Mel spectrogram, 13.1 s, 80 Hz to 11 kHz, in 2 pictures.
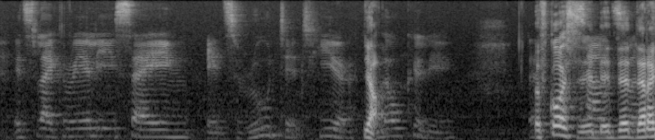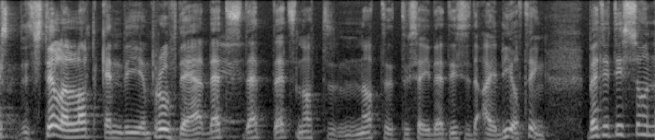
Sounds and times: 0.0s interview 4.5s
5.2s interview 13.1s

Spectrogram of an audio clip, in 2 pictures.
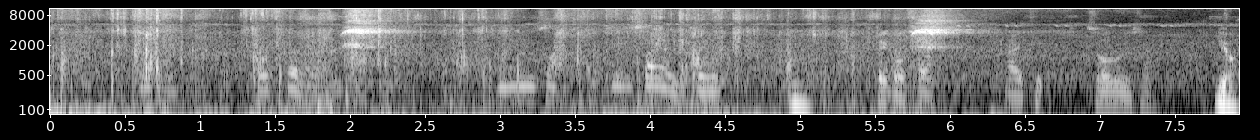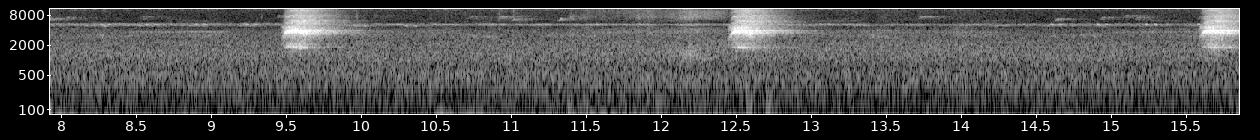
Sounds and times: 0.0s goat sound 6.6s
0.0s Footsteps 6.6s

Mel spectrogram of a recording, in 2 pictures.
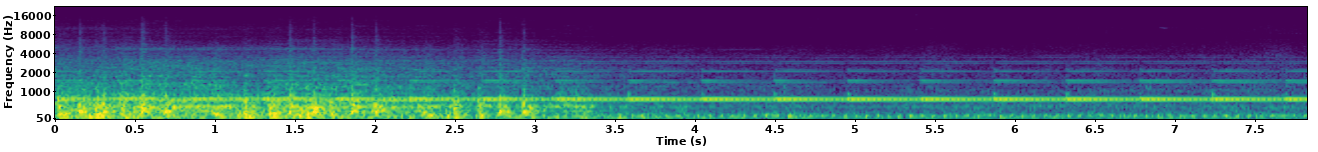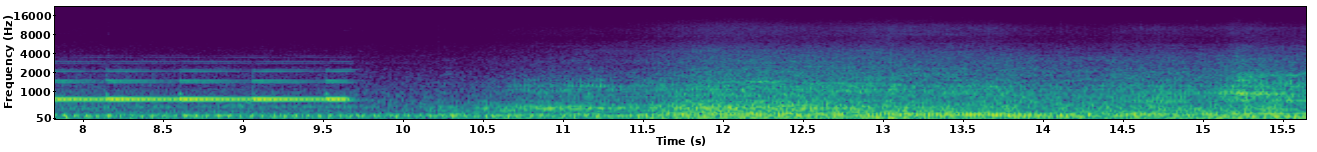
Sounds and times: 0.0s Traffic sound 15.6s
0.0s Train traveling through 15.6s

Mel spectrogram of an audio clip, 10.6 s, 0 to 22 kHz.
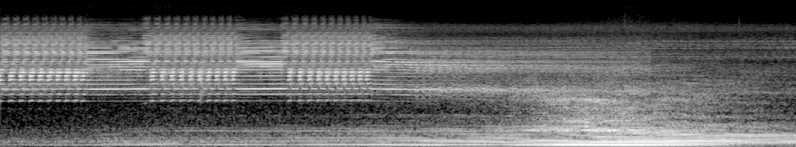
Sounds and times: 0.1s Cicadas sound 10.6s
4.9s Traffic Sound 10.6s

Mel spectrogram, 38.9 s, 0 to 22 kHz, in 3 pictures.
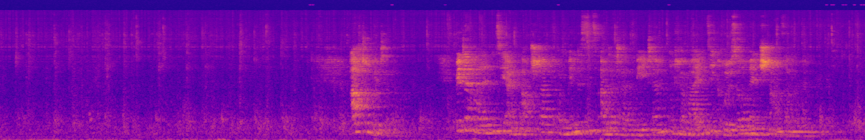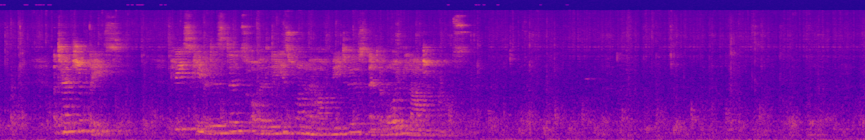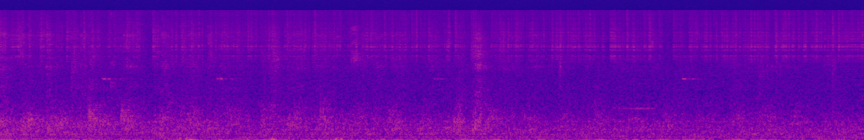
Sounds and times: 6.8s Corona Anouncement 12.4s
11.5s people are passing 17.8s
13.7s Corona Anouncement 20.1s

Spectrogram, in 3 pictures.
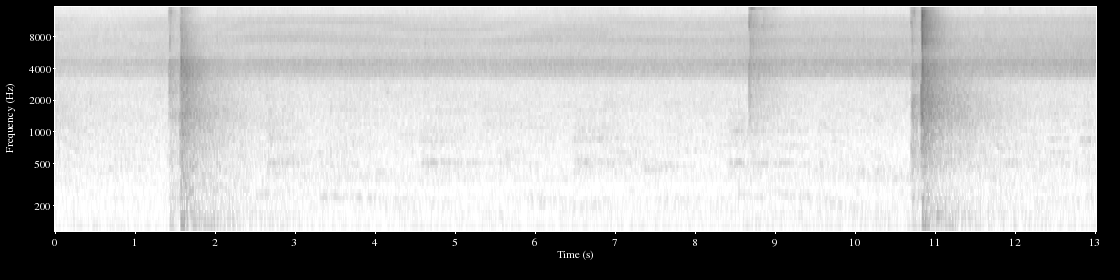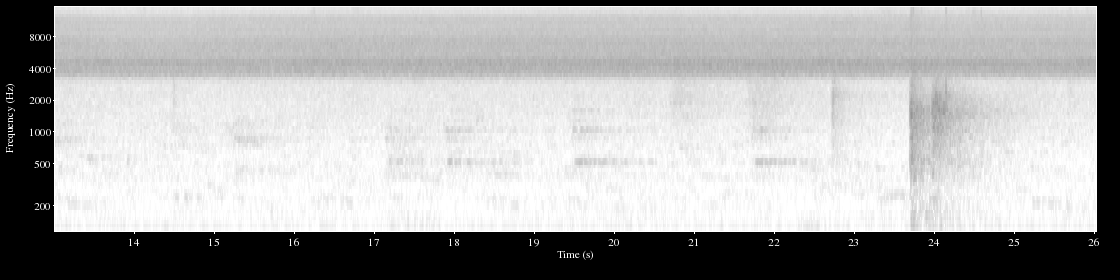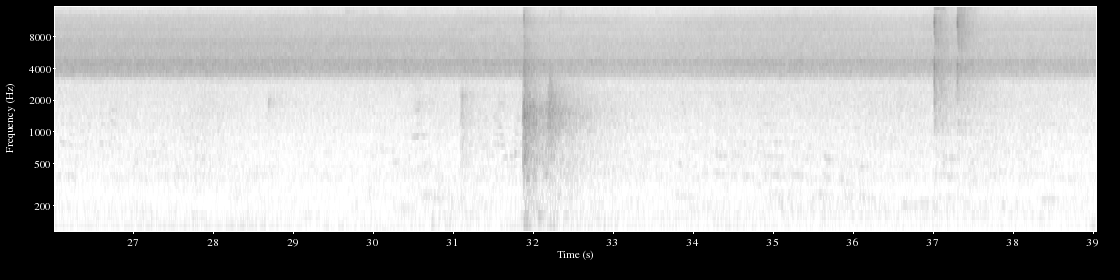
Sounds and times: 0.0s Cicadas 39.0s

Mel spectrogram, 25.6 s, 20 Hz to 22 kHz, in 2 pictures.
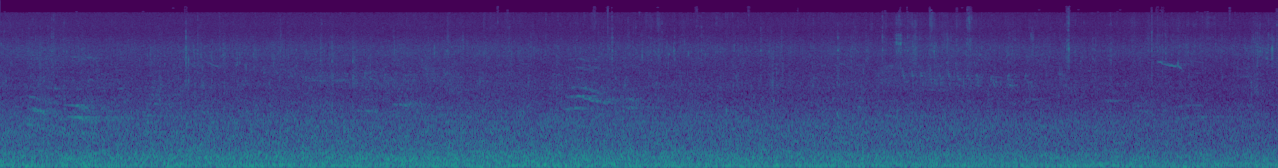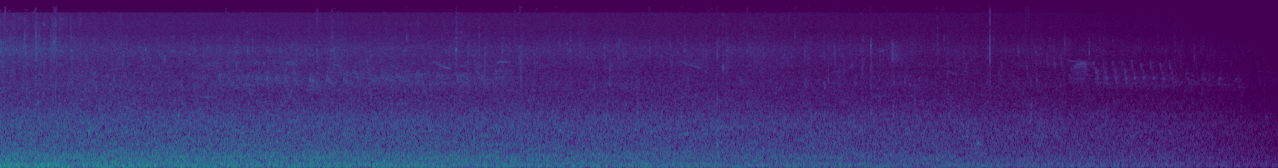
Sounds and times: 0.0s windy day 15.8s
0.0s river 25.5s

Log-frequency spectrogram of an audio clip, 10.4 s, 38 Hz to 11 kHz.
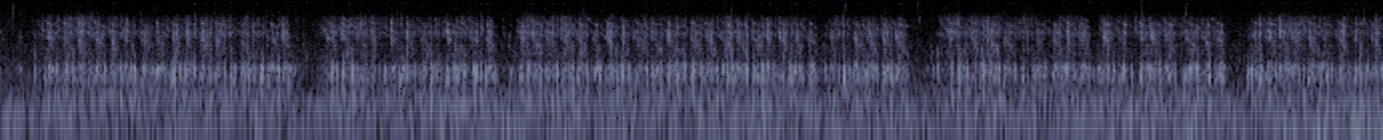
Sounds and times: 0.0s gurgling irrigation pipe 10.3s

